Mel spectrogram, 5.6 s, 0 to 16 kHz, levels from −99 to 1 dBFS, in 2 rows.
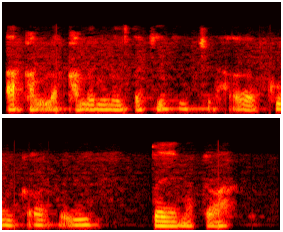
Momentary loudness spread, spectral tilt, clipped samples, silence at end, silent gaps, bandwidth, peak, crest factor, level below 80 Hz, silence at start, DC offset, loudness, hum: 8 LU; -6 dB/octave; under 0.1%; 0.45 s; none; 7.4 kHz; -14 dBFS; 24 dB; -72 dBFS; 0.05 s; under 0.1%; -38 LUFS; none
